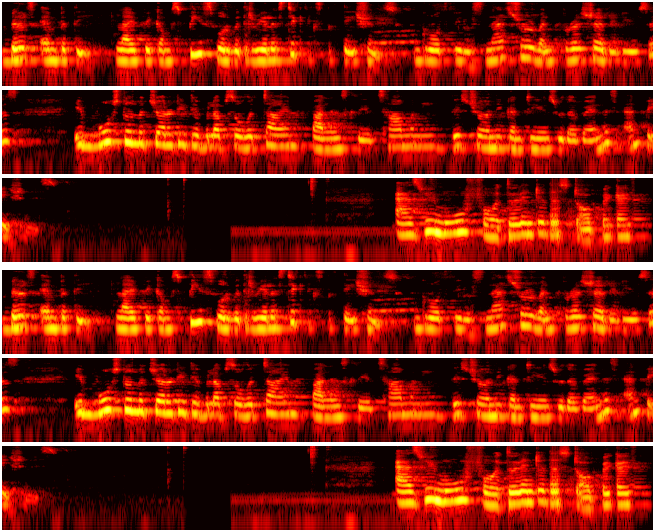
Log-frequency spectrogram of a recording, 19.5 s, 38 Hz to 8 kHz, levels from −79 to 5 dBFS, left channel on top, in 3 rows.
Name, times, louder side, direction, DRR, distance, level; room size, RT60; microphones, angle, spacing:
voice 1, 0.0-6.7 7.2-13.6, equal, 10° right, 2 dB, 0.9 m, -25 dB
voice 2, 17.0-19.4, right 2 dB, 35° right, 1 dB, 1.0 m, -21 dB
28.5 x 28.0 x 4.4 m, 0.64 s
head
